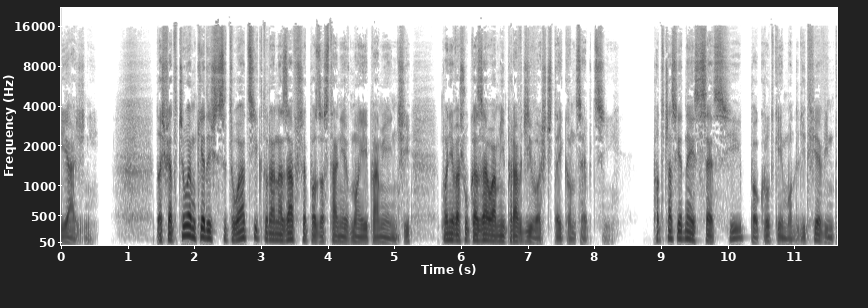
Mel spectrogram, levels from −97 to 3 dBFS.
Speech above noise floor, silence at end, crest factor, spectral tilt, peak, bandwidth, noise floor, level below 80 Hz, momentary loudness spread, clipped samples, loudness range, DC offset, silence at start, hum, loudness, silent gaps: 51 dB; 0 s; 22 dB; -5.5 dB/octave; 0 dBFS; 17 kHz; -72 dBFS; -42 dBFS; 14 LU; under 0.1%; 5 LU; under 0.1%; 0 s; none; -21 LUFS; none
